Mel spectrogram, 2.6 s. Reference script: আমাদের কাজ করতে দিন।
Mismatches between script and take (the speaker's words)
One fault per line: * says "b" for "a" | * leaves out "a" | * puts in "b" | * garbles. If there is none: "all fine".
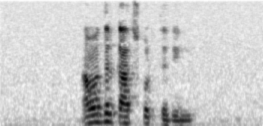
all fine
